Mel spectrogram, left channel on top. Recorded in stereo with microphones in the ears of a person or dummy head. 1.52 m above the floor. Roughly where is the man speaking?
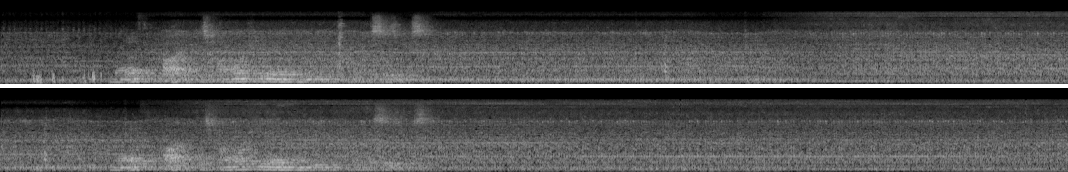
Left.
